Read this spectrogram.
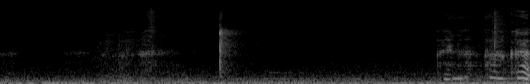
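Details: Toe joint cracking in the morning just after getting out of bed, in a joint-cracking compilation: a single sharp crack over room noise as the toe is bent, with voices starting at the end; harmless joint popping.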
